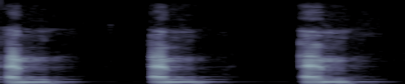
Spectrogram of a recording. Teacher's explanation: दोनों होंठों को मिला के एम निकलता है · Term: मीम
